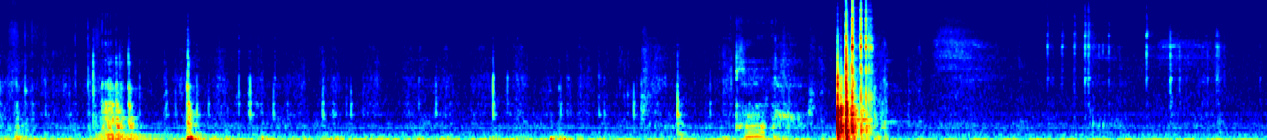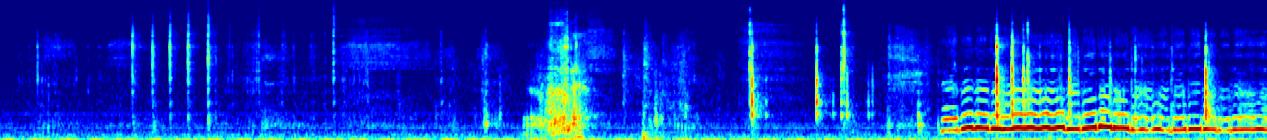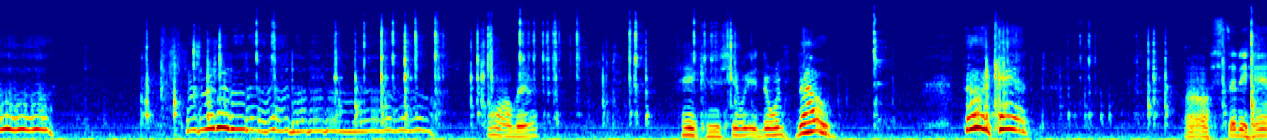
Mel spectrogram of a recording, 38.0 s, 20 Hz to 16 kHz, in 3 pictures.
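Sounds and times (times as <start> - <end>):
man humming a tune: 22.0 - 26.0, 27.0 - 30.7.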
